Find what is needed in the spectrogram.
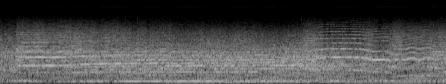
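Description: Electronic synthesizer music of a car-advert soundtrack: a steady low drone under higher tones that rise slowly in pitch and drop away near the end.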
